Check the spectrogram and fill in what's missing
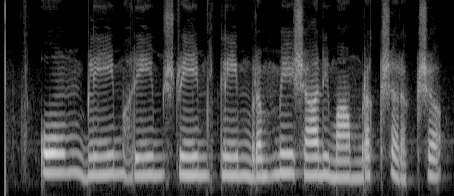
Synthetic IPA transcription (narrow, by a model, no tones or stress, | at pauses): oːmbliːmɦɾiːmʃɾiːmkliːmbɾɐmːeːʃaːnimaːmɾɐkʂɐɾɐkʂɐ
